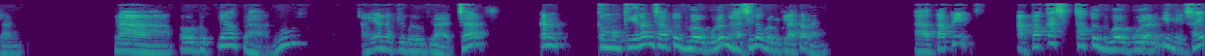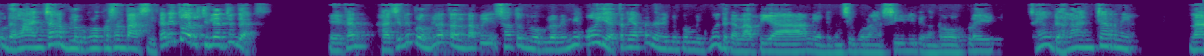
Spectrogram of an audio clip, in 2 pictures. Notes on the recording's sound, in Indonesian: Dunamis Audio Webcast. Akan dilakukan melalui Zoom Meeting.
